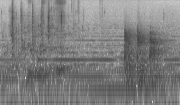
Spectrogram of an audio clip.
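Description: Several quick, hard knocks on a tiled surface in the first second, crisp and close, followed by a burst of rushing water that runs to the end.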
